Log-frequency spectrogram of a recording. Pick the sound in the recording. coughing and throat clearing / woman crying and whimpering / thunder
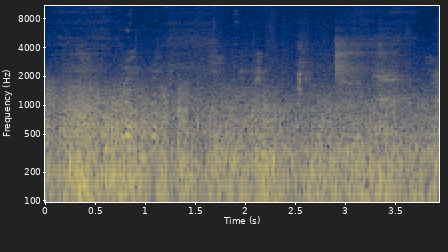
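thunder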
